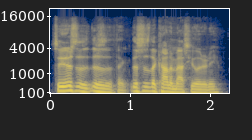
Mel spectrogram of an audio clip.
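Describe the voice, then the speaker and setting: Fast-talking man reacting to clips. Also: medium pitch, slight background noise. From Michigan, US. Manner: animated, emphatic, repeats words when excited. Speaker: stream co-host reacting to clips. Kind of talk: casual reaction commentary.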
